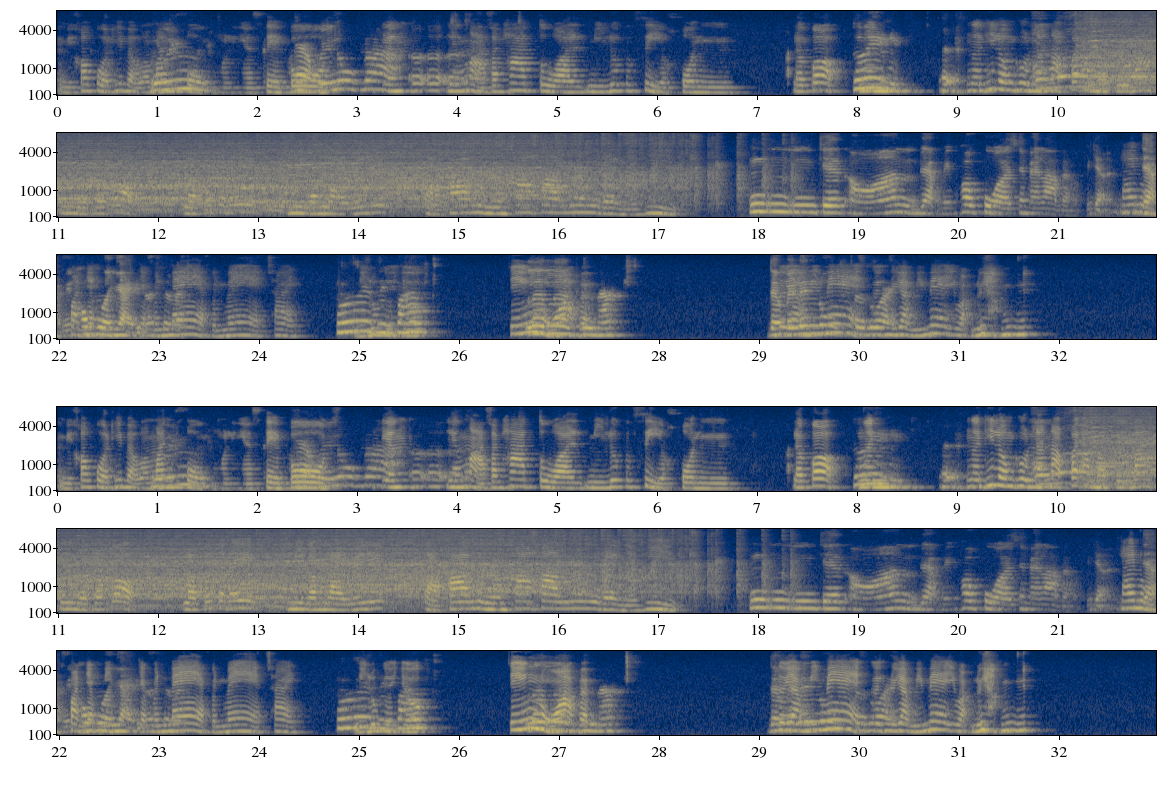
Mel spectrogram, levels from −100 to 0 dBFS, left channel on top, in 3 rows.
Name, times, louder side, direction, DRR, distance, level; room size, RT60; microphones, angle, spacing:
voice 1, 0.0-2.7 3.2-3.6 3.9-6.8 7.4-8.4 9.1-11.8 12.2-13.0 13.3-14.3 14.7-17.2 21.6-22.7 22.9-24.4 25.0-25.6 26.5-27.3 29.1-31.7, right 3 dB, 45° right, 0.4 m, -30 dB
voice 2, 0.9-1.5 2.4-4.3 8.0-8.5 8.8-9.1 17.9-23.3 24.8-25.7 26.7-27.6 29.1-30.4, left 4 dB, 55° left, 0.4 m, -30 dB
Cheering / Applause / Crowd, 9.7-18.4, equal, 25° right, 1.6 m, -33 dB
4.3 x 2.1 x 3.9 m
head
